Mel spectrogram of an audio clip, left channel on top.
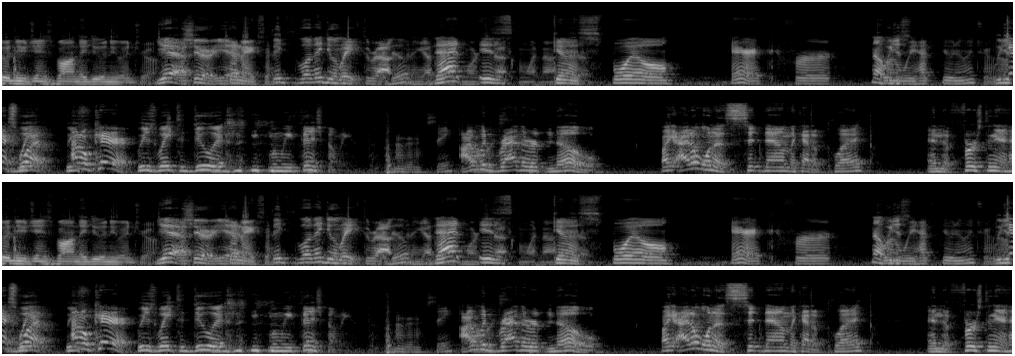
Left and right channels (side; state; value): both; normal; correlation 0.93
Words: a new James Bond, they do a new intro. Yeah, sure. Yeah, that makes sense. They do them throughout. That is gonna spoil Eric for. No, we have to do a new intro. Guess what? I don't care. We just wait to do it when we finish filming it. Okay. See? I would rather know. Like, I don't want to sit down like at a play, and the first thing that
